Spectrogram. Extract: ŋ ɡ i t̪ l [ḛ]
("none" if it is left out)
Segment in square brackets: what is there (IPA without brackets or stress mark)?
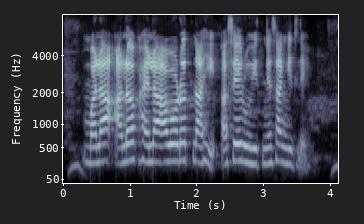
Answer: ḛ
